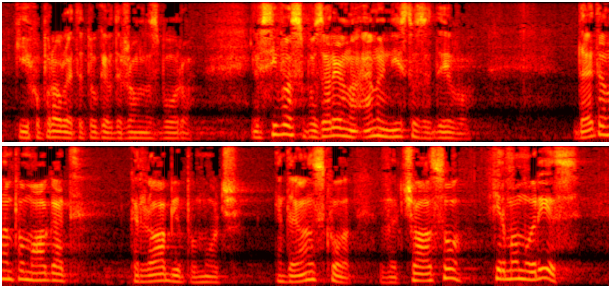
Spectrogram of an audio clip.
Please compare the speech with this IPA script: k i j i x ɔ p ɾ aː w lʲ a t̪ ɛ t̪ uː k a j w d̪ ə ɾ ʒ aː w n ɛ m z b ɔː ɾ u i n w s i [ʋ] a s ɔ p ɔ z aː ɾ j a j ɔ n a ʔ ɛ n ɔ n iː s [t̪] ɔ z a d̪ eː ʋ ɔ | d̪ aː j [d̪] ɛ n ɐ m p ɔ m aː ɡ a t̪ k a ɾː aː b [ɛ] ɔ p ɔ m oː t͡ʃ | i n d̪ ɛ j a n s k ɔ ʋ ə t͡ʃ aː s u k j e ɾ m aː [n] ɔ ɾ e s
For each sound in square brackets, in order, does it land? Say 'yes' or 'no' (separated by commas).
yes, yes, no, no, no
